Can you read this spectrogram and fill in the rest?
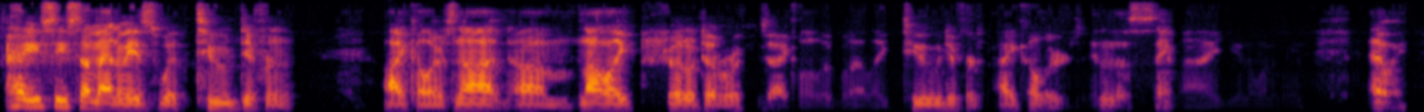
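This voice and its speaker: A gravelly man with a cold and a blocked nose improvises a fan-fiction story, rambling casually and often correcting himself. His voice is medium-pitched with fairly even intonation at a moderate pace. The dull lo-fi mic gives the recording a muffled quality.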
